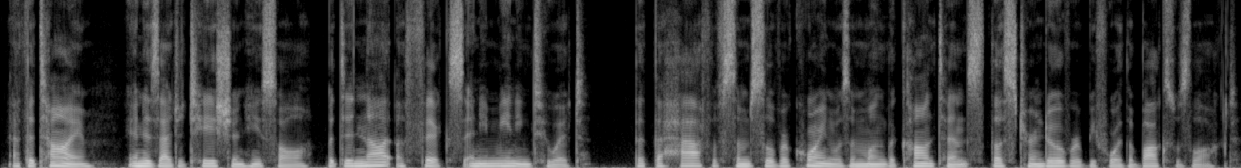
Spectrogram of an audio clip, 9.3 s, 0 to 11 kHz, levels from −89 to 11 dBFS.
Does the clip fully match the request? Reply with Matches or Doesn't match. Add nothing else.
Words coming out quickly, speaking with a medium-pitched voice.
Matches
